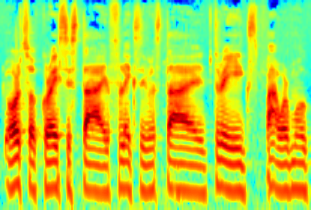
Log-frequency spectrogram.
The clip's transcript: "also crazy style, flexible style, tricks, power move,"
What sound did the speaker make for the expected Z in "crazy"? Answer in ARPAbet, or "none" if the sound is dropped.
S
